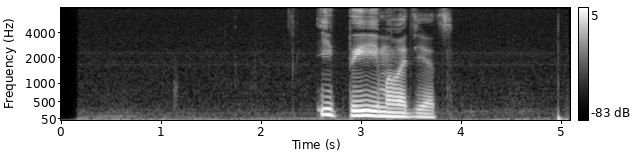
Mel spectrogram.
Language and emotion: Russian, positive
